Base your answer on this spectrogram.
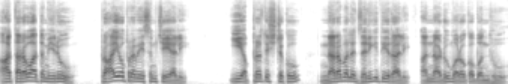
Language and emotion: Telugu, neutral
